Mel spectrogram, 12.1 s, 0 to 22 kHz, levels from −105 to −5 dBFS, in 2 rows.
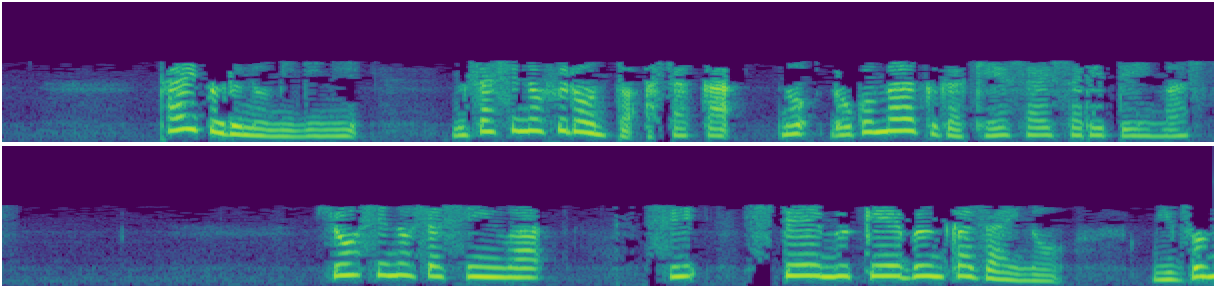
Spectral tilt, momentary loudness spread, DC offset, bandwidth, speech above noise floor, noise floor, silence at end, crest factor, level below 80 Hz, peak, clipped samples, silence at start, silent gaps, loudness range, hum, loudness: -10.5 dB/octave; 12 LU; under 0.1%; 4 kHz; 42 dB; -65 dBFS; 0 s; 18 dB; -68 dBFS; -6 dBFS; under 0.1%; 0.8 s; none; 5 LU; none; -24 LUFS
